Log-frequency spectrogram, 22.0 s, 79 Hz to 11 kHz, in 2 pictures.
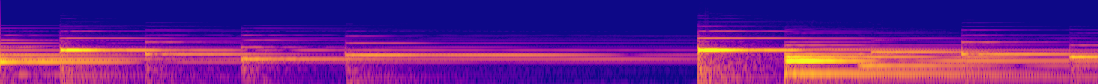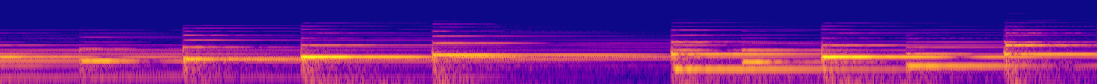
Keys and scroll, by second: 16.9 b.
